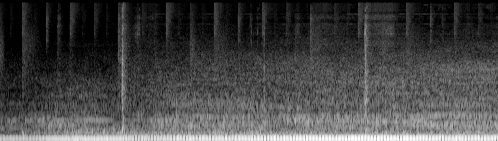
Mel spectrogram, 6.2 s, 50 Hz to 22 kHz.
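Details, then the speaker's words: Crew cabin marine air conditioner on a 1988 Hatteras 65C, started after its controls were replaced: a low hum swells and settles into an even run, and the equipment-room vent is already blowing cold. A normal startup. "on oh there it goes right that's good there's actually two vents there's this vent in the equipment room that's already cold nice"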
